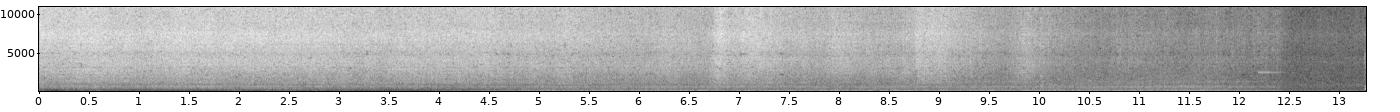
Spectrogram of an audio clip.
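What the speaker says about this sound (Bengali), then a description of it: "এখন আমশি গোলা জলটা আমি দিয়ে দিচ্ছি কড়াইতে।" Water soaked with dried mango (aamshi) goes into a hot kadai of lightly fried panch phoron over full flame, giving a strong, close, steady hiss and sizzle with a low bubbling rumble that fades slightly toward the end.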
